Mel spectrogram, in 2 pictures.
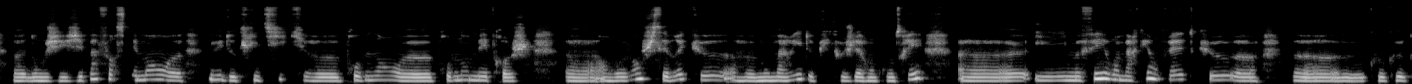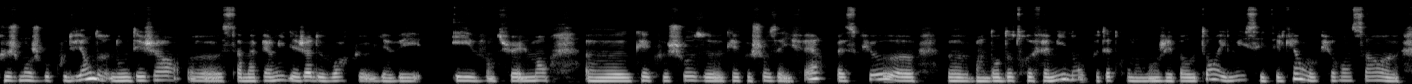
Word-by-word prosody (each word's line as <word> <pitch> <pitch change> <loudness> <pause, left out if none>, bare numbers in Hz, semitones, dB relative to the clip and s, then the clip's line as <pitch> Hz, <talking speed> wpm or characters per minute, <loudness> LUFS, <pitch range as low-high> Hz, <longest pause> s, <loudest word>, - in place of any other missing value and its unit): Heu, 165 - +3
donc 170 +1 +2
j'ai 165 0 +3
j'ai 175 +3 +3
pas 245 +8 0
forcément, 220 -4 -3
heu, 175 - -2 0.3
eu 220 -2 -2
de 180 -2 0
critiques, 200 +5 -2
heu, 165 -1 +2
provenant, 195 -1 -2
heu, 160 0 +4
provenant 190 +3 -4
de 200 - -1
mes 185 -1 +1
proches. 165 -2 +1 0.3
Heu, - - +1
en 160 0 +1
revanche, 175 +11 +5
c'est 185 - +2
vrai 220 +7 -1
que, 200 - -6
heu, 200 -1 -3 0.2
mon 170 +1 +3
mari 175 +8 +1
depuis 180 - -5
que 175 - -3
je 165 - 0
l'ai 175 - +5
rencontré, 165 - +1 0.4
heu, 165 0 +2
il 185 0 -2
me 185 0 +3
fait 260 +7 +8
remarquer, 220 +2 +1
en 255 - +6
fait, 230 -2 -3 0.2
que, - - -3
heu 195 -5 0 0.4
heu, 160 -1 +2
que 170 - 0
que 180 +2 -1
que 180 +2 -3
je 180 +1 -1
mange 180 -3 -2
beaucoup 180 0 -6
de 165 - -2
viande. 235 +6 +5
Donc 170 0 +1
déjà, 200 +2 +3 0.2
heu, 85 - -1
ça 165 0 -2
m'a 160 0 +1
permis 175 +4 -2
déjà 180 -1 +4
de 170 -1 0
voir 170 +1 -4
qu'il - - -3
y 160 - -3
avait 155 +1 -3 0.3
éventuellement, 170 - 0 0.4
heu, 160 -1 +4
quelque 175 -1 -3
chose, 180 0 0
heu, 160 0 +2
quelque 165 0 -5
chose 170 -1 -1
à - - +1
y 145 - -2
faire. 270 - 0
Parce 165 -1 0
que, 220 - -7
heu 175 -8 +2 0.3
heu, 160 -1 +1
ben, 155 0 0
dans 165 +1 +1
d'autres 170 +1 -1
familles, 170 +8 0
non 215 -2 -7
peut-être 175 +2 -5
qu'on 165 - -7
n'en 155 - -1
mangeait 160 +1 +1
pas 160 +1 -4
autant 160 +9 -1
et 180 -5 -1
lui, 185 +5 -6
c'était 165 -4 -2
le - - -6
cas 255 - +3
en 245 - +1
l'occurrence, 175 +1 -4
hein, 180 -4 -3
170 Hz, 200 wpm, -22 LUFS, 165-190 Hz, 0.4 s, fait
